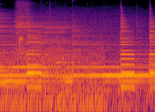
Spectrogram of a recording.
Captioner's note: Fern sighs; slow guitar music continues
